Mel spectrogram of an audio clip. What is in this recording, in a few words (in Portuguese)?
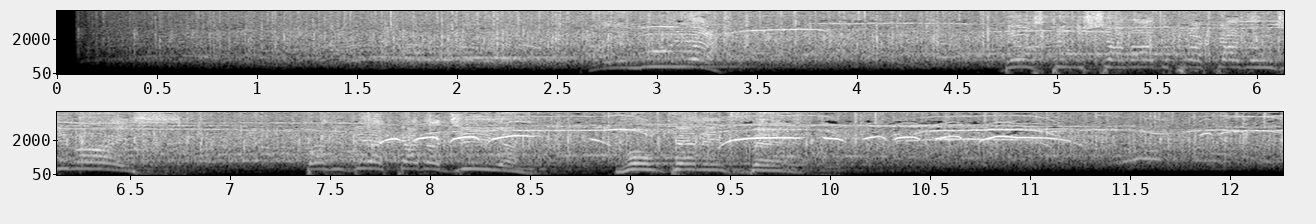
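Evangélica Aniversário de Irma, female, telemensagens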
